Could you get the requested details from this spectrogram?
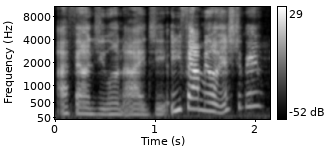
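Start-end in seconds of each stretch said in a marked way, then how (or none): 1.2-2.1 high, incredulous question; taken aback, much higher; surprised. Real, not acted. Surprised a viewer found her Instagram.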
